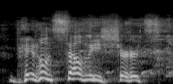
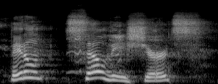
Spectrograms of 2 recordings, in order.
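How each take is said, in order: First: Laughing through the line, slowed; laughing repeat. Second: Slow, with the word sell leaned on; slow stress on sell. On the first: Repeating the punchline to the church, laughing. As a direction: let the laugh break into it. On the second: Telling the church about the shirts, stressing sell. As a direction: land on sell, drawn out. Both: Real, not acted.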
